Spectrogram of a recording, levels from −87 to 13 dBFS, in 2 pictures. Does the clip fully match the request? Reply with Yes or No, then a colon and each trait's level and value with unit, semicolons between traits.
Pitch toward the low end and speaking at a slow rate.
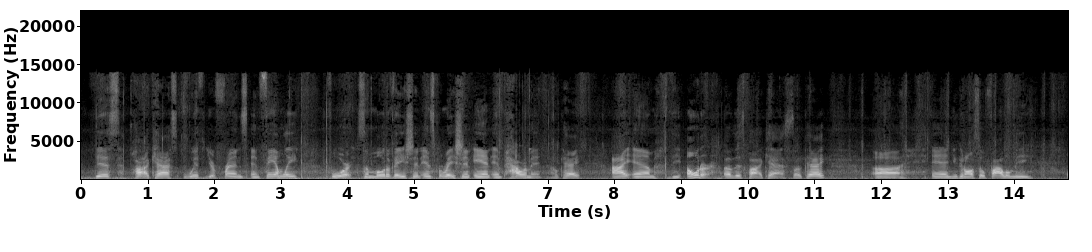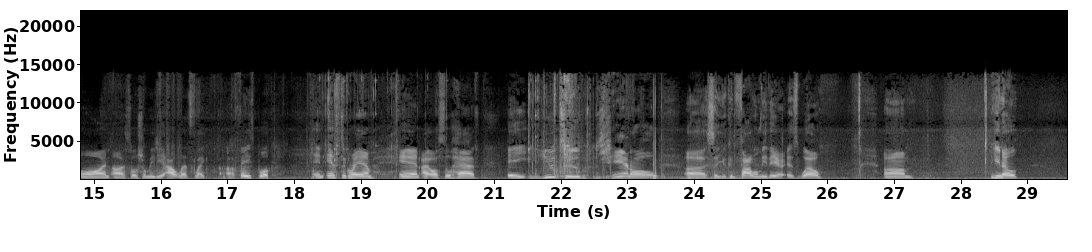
No: medium, 175 Hz; slow, 120 wpm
